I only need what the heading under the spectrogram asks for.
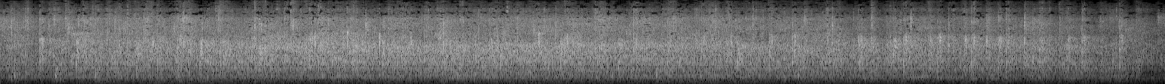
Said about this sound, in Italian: Allora è un giorno di festa. Ci regaliamo un applauso? Sì.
